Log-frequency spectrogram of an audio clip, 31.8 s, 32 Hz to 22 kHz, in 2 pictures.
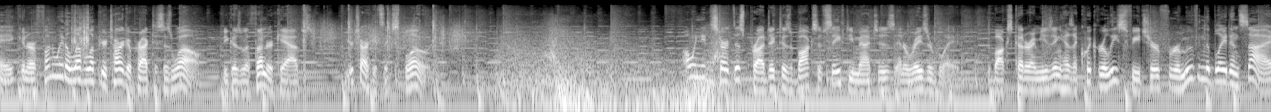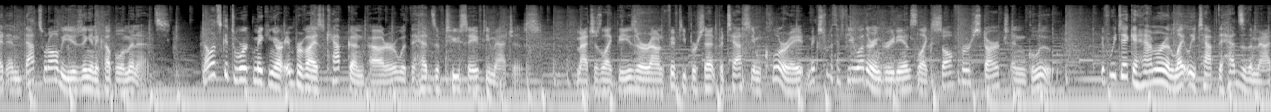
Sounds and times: Speech: 0.0 - 5.4, 8.5 - 31.7
Music: 0.0 - 31.7.

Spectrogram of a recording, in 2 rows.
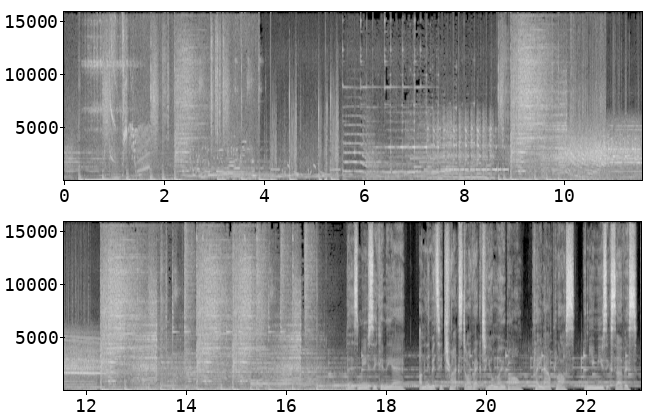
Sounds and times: Music: 0.0 - 23.1
Speech: 17.2 - 23.1.

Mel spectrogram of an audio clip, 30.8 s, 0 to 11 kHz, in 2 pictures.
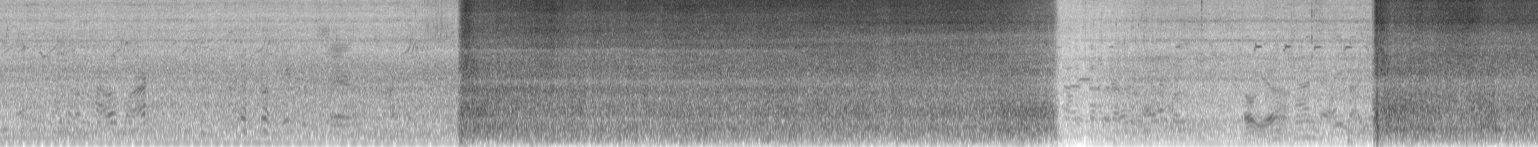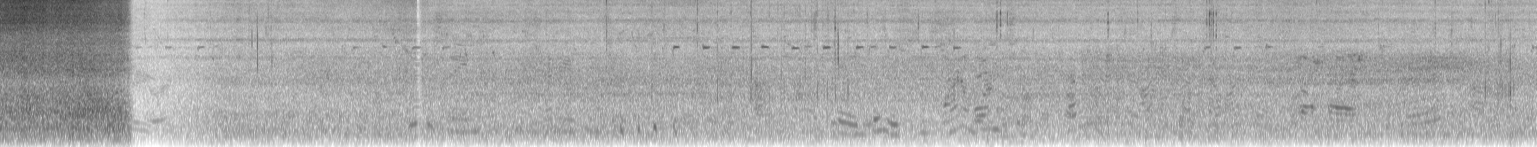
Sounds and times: Speech: 0.0 - 4.2, 10.5 - 13.8, 16.1 - 17.2, 19.3 - 30.7.

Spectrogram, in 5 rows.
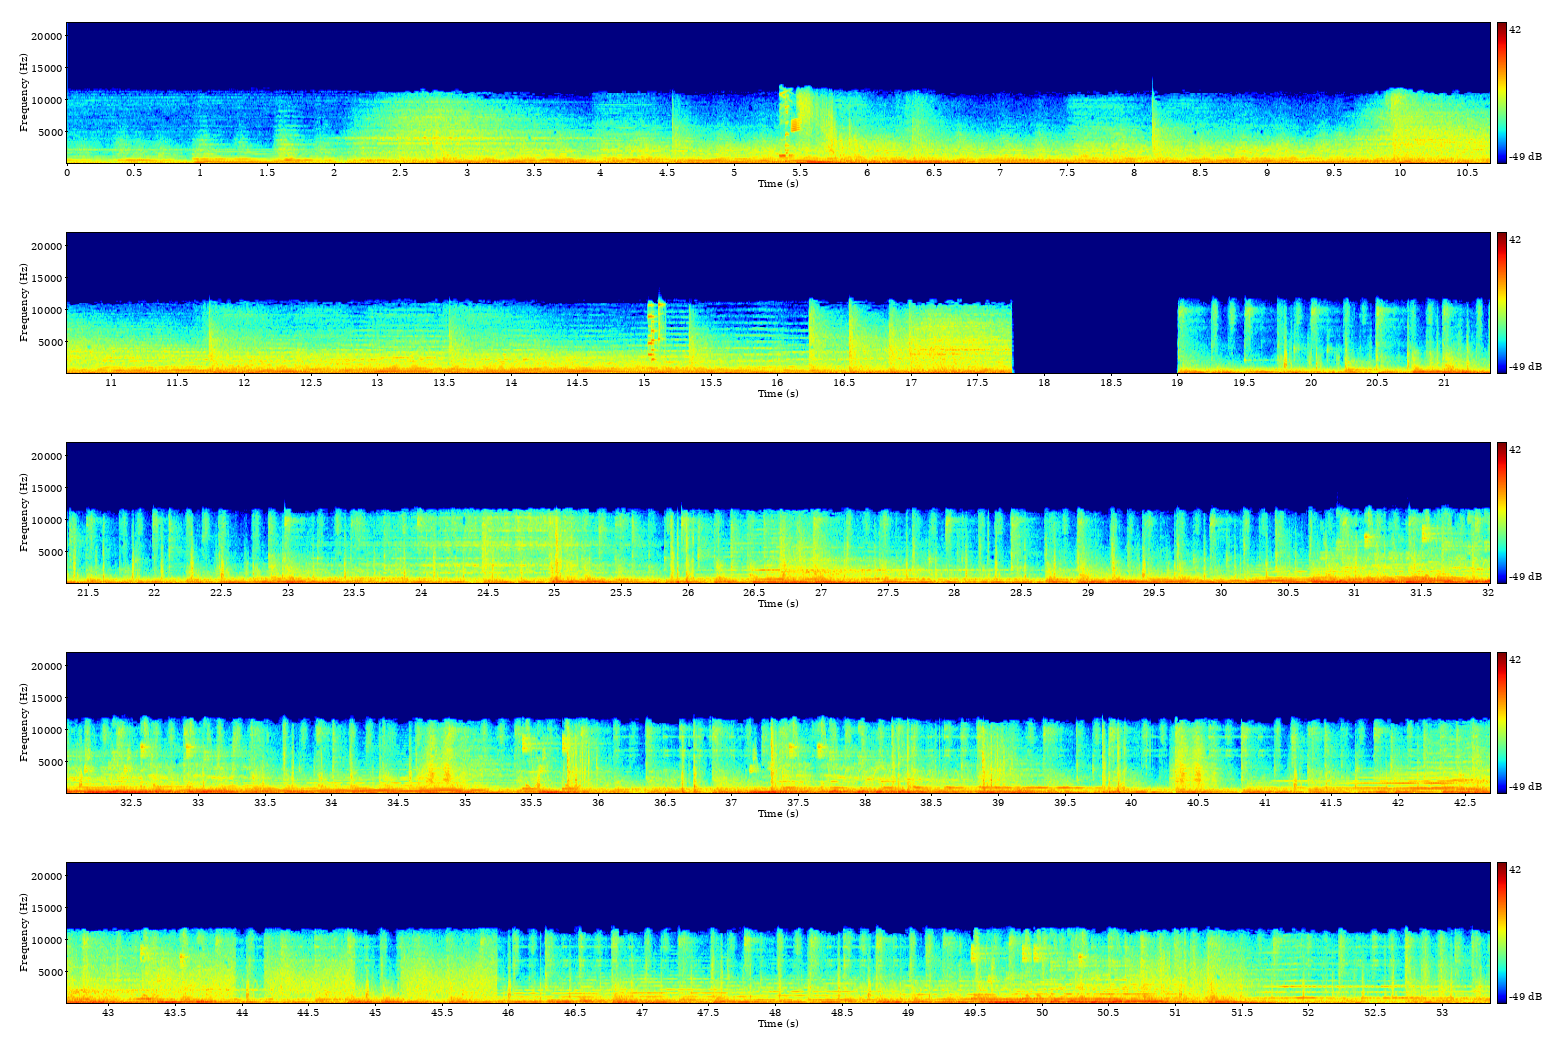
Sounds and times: Music: 0.0 - 17.8, 19.0 - 53.3.

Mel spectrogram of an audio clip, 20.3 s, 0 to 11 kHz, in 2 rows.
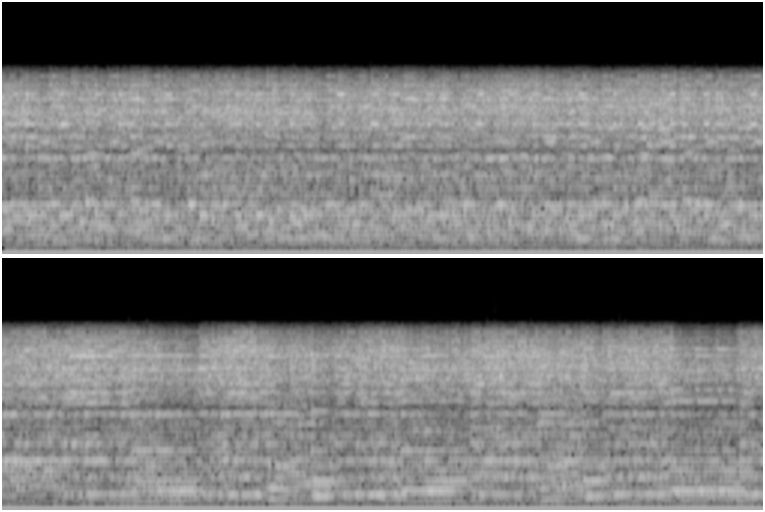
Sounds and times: Guitar: 0.0 - 20.2.

